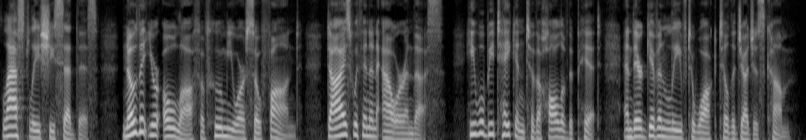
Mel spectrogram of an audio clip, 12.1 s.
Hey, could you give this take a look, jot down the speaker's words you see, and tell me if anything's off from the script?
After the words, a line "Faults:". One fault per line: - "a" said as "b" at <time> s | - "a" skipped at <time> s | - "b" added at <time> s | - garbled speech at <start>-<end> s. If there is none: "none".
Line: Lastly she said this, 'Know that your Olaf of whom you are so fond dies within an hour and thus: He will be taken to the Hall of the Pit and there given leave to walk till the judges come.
Lastly she said this, 'Know that your Olaf of whom you are so fond dies within an hour and thus: He will be taken to the Hall of the Pit and there given leave to walk till the judges come.
Faults:
none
